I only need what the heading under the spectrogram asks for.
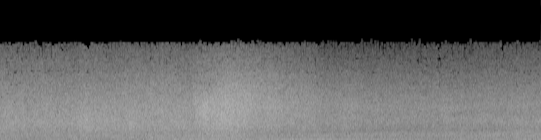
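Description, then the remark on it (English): Heavy surf at Nazaré roars continuously, a big wave building and crashing around the middle before settling into a broad, rushing wash of whitewater, with wind buffeting the microphone throughout. “Failure means both will be buried by the oncoming wave.”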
